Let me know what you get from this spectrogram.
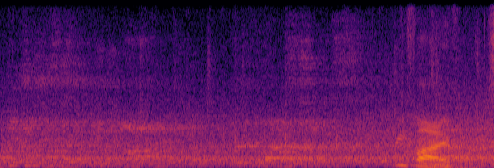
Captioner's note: pa announcement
